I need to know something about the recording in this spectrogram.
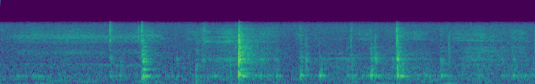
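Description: Hand-driving screws into a metal equipment cover: a handful of short, sharp clicks and taps of the tool and fingers against the case, the loudest just under two seconds in.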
